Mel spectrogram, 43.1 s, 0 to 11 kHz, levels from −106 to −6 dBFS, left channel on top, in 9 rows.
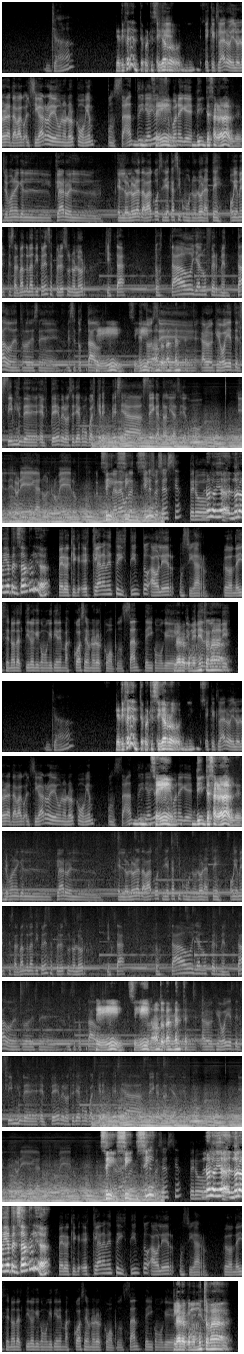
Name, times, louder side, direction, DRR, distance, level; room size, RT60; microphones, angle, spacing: voice 1, 0.8-1.4 3.1-3.4 4.1-6.7 6.9-8.6 9.6-11.6 11.9-16.1 16.5-16.9 17.5-21.2 21.9-28.0 28.7-33.0 34.7-37.7 38.0-43.0, left 3 dB, 70° left, 3.6 m, -47 dB
voice 2, 2.3-3.8 7.4-8.3 8.6-9.7 21.1-22.8 30.8-31.9 32.8-34.6 41.8-42.9, right 9 dB, 75° right, 0.4 m, -30 dB
Chime / Rain, 9.4-27.8, right 2 dB, 40° right, 3.8 m, -56 dB
sound 1, 25.8-32.1, right 1 dB, 15° right, 0.9 m, -39 dB
head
